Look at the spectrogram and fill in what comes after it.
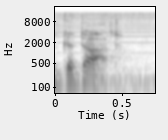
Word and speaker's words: Gadot: Gal Gadot. – Which I just found out she actually pronounces Gadot.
